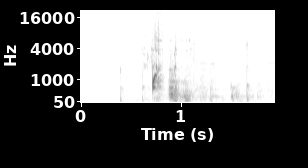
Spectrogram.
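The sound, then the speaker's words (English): Double Blizzard beer pours into a glass in a few short, irregular glugs and splashes, fairly quiet, lasting about two seconds with no one talking. “All right, let's get a pour here.”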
